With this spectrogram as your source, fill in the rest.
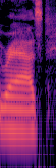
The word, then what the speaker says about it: Raz: Y'all like to call him Raz, but it's really Raz. As Tavis would say, rhymes with jazz.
